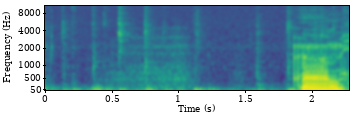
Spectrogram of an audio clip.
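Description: Quick clicks on a computer keyboard, irregular key taps near and faint, quiet gaps between them, ending in a short louder tonal burst.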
